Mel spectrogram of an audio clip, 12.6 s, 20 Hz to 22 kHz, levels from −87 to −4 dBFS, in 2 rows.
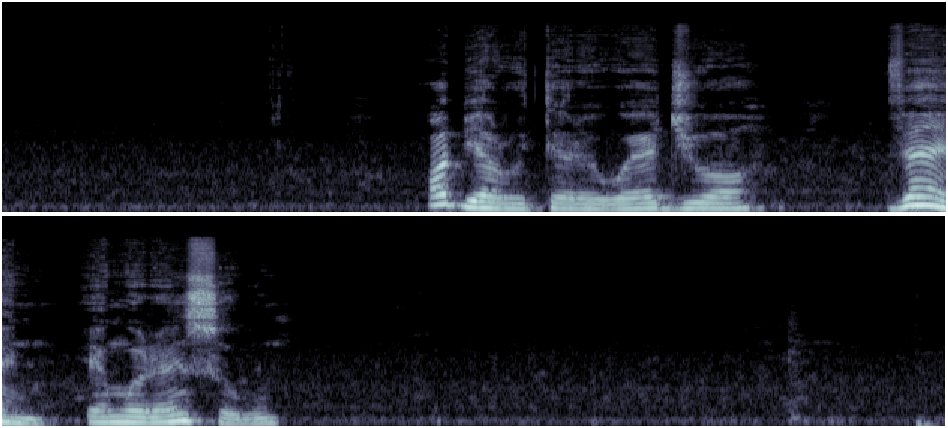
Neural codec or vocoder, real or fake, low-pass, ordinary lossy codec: none; real; 14.4 kHz; none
